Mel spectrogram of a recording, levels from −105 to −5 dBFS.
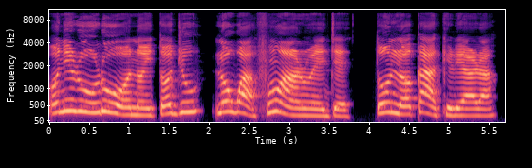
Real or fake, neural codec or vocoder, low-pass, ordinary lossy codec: real; none; 9.9 kHz; none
